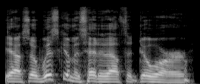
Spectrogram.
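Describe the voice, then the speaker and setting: A man narrating a sci-fi horror tabletop game as host and game master, with measured, dramatic storytelling. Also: medium pitch, big pitch swings, dry recording, clean studio sound.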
